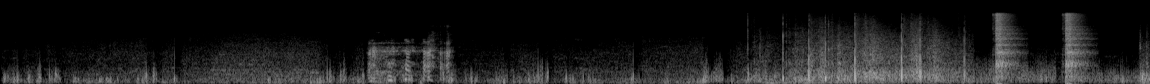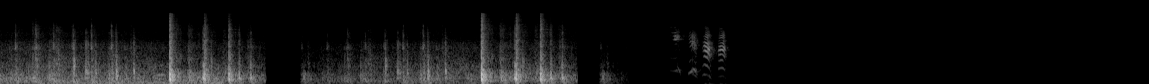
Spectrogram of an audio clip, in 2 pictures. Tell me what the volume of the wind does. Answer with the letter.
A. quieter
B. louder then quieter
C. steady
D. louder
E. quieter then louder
C.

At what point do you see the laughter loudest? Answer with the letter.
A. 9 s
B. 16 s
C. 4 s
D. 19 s
C.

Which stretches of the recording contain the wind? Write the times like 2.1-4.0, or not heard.
0.0-13.8.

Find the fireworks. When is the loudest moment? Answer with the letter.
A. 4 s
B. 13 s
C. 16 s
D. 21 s
C.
